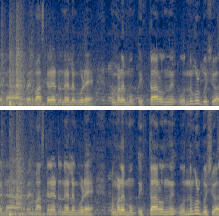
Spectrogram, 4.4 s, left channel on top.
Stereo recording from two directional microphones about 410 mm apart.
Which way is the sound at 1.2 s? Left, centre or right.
Right.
